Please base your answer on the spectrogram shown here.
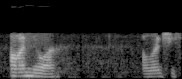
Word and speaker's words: Anur: So I guess the Anur. Excuse me, it's A-N, second word, N-U-R, Anur.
